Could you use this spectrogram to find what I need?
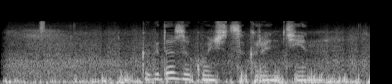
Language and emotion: Russian, sad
